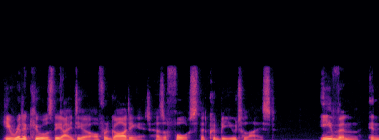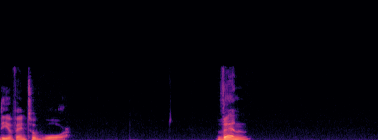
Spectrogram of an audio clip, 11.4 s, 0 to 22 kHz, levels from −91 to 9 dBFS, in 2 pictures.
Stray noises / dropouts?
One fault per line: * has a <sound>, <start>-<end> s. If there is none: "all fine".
all fine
